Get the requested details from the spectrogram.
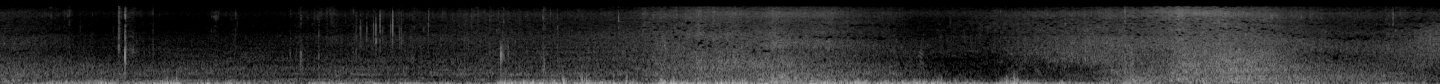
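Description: Small waves wash up on the shore and break with a hiss.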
